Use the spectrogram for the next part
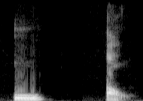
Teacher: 8, कंठोष्ठ्य वर्ण। कंठ और ओष्ठ दोनों से बोले जाने वाले वर्ण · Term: कंठोष्ठ वर्ण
